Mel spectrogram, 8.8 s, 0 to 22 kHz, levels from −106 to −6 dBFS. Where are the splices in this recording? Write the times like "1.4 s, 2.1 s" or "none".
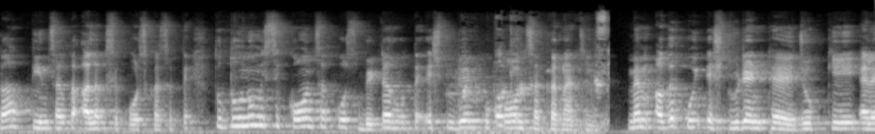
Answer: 5.9 s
